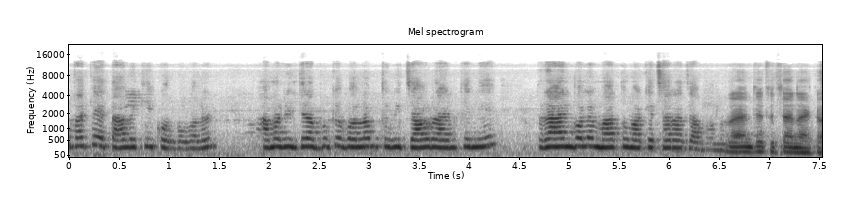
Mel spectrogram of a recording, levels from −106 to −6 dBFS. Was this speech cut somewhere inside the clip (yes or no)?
no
